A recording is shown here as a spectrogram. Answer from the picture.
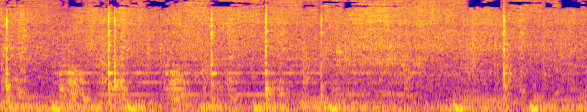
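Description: Chicken pieces sautéing with onion, ginger and garlic, sizzling in oil in a wok as a metal ladle stirs them, with scattered clicks and scrapes of the ladle against the pan.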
